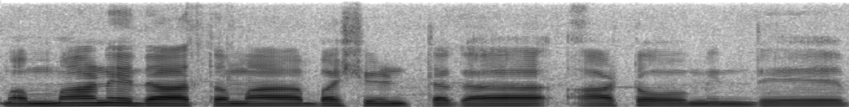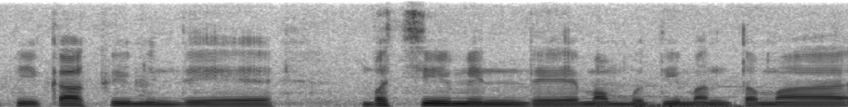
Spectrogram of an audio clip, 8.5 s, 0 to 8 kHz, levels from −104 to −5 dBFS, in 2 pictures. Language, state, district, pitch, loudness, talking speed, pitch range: Gondi, Chhattisgarh, Sukma, 135 Hz, -18 LUFS, 105 wpm, 130-145 Hz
